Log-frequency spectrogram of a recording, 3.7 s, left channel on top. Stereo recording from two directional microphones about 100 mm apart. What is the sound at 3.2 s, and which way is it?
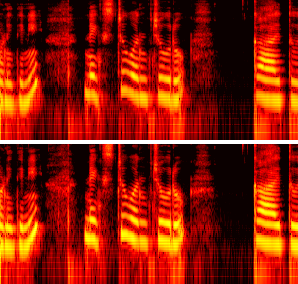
Speech, 40° right (ahead or behind).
